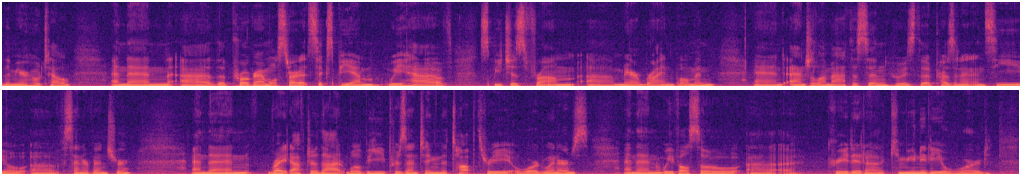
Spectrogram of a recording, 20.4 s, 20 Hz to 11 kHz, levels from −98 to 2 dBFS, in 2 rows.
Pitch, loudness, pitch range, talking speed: 120 Hz, -30 LUFS, 110-130 Hz, 160 wpm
